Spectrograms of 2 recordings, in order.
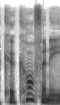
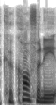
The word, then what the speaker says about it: cacophony: A cacophony is unpleasant. You might hear a cacophony of car horns in traffic. Pronunciation. Cacophony. The stress is on the second syllable.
